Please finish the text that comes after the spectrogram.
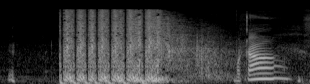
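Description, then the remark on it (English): A loud burst of AK rifle automatic gunfire, about nine rapid shots in roughly a second, trailing into a ringing decay, followed by a short, tonal, voice-like yell. “Oh, just get an AK, son.”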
